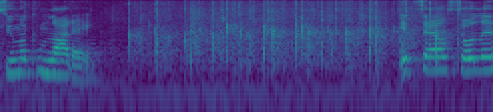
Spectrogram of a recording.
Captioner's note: audience applauding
